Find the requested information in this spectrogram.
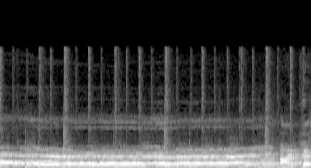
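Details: Siberian Husky named Moon, annoyed when her owner pretends to pet her and then doesn't, gives a long drawn-out vocal 'talking' tone that slowly falls in pitch for about four seconds, over rhythmic background music.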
